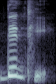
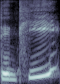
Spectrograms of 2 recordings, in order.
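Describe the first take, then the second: First: The pitch falls at the end. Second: The pitch rises at the end. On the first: The speaker calls it right. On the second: The speaker calls it wrong.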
